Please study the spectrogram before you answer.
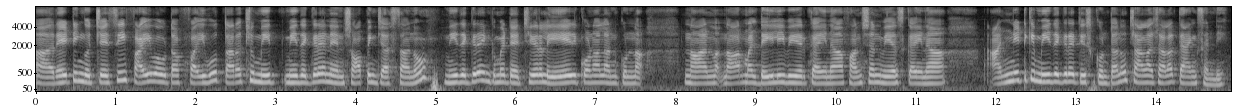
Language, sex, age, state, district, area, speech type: Telugu, other, 30-45, Andhra Pradesh, Chittoor, rural, spontaneous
